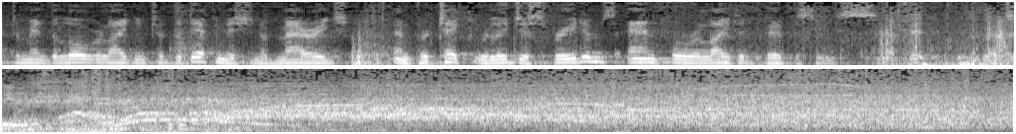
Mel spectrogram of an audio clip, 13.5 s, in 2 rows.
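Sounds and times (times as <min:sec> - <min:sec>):
speech: 0:00.0 - 0:08.2
parliament gallery cheering: 0:06.8 - 0:13.4
standing applause in the Canberra Parliament gallery: 0:07.5 - 0:13.4.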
